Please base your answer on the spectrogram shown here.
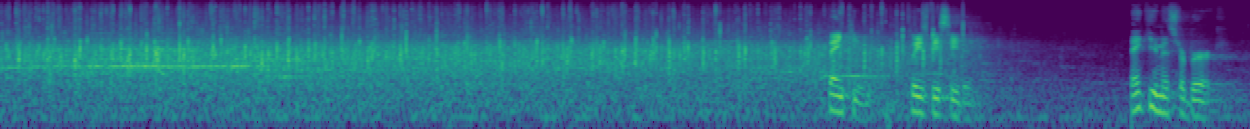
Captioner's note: applause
